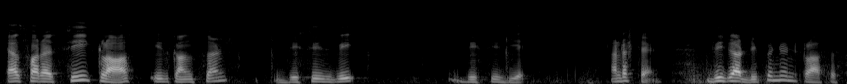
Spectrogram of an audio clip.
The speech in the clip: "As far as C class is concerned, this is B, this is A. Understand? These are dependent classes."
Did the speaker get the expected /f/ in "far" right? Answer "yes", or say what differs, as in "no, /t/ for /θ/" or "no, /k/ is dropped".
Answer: yes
